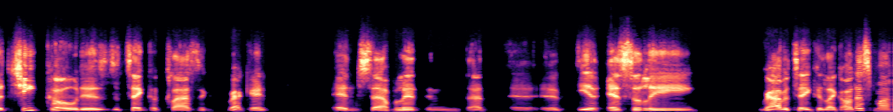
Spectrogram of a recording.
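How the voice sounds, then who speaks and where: A man speaks in a plain, everyday voice at a medium pitch and a fairly slow pace, with lively intonation. The recording is dry and close, with no echo. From Missouri, St. Louis/Kansas City. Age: 60s. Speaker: music industry executive. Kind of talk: casual interview chat.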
